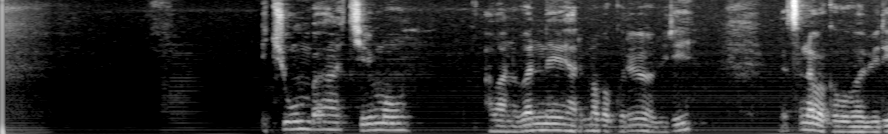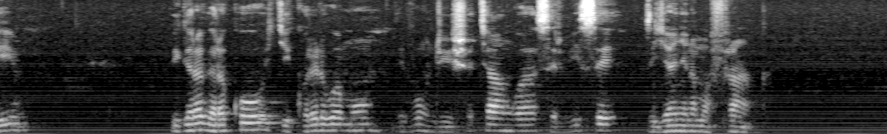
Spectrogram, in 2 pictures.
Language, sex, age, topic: Kinyarwanda, male, 18-24, finance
